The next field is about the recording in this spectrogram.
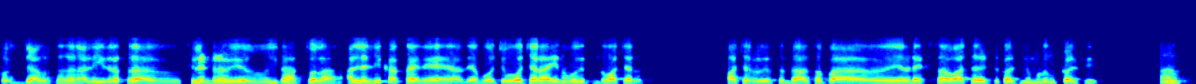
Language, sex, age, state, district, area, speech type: Kannada, male, 60+, Karnataka, Bellary, rural, conversation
